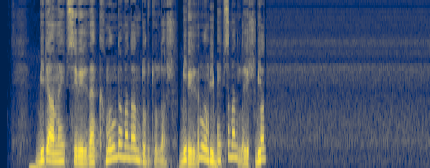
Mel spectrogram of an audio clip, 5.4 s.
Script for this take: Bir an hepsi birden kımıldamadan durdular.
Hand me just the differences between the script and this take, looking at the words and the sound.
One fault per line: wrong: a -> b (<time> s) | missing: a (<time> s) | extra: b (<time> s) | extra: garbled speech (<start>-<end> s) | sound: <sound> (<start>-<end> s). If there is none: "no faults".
extra: garbled speech (2.2-3.3 s)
